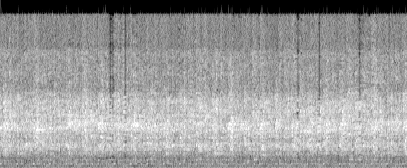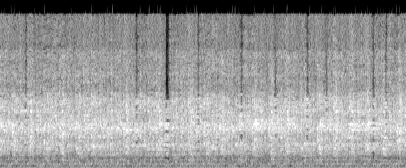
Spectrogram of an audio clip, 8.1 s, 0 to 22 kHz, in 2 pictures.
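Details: 1970 Pontiac LeMans with Pontiac 350 V8, first start after sitting for decades: loud, raw idle barking through open manifolds, even and steady with no knocking or ticking. Smoke is from oil added to cylinders to unstick rings. Normal idle.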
